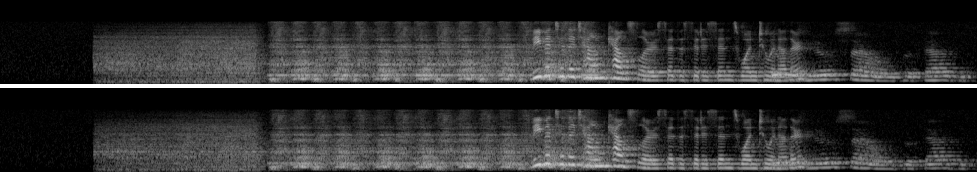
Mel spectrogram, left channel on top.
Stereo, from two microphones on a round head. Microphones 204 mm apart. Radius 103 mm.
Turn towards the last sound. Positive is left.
turn(degrees=75)  # may be behind; listen again after turning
